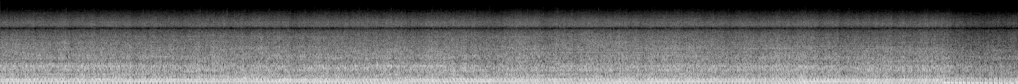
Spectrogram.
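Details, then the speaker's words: John Deere D130 lawn tractor running with mower blades engaged, deck raised all the way so not cutting: smooth, even engine drone with steady low blade hum, no knocks or rattles; normal running. "let's turn the blades on let's see what this thing sounds like I have the neck all the way up so I'm not really doing any cutting"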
